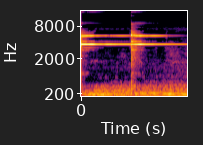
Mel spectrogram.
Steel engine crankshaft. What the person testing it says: Begitupun juga yang ini, nyaring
